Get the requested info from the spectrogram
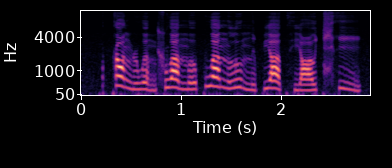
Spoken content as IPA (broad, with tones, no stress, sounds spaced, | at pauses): k ɑ˥˩ ŋ ɻ w ə̰˨˩ n ʂ w ä˥˩ n̪ ɤ˧˥ p w a˥˧ n l u˥˩ n̪ i˩ p j ä˥˩ t̪ʰ j ɑ˧˥ ʊ̯ t͡ɕʰ i˥˩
